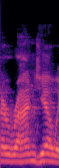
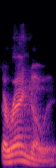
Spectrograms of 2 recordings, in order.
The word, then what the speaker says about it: Arango: like, is it really Arango? Is that what it is? And he said yes. And I think you've said that. So it's not, I thought it's not Arango. It's not Aranjo. It's Arango.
